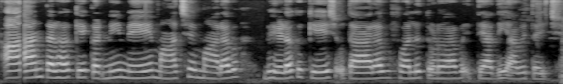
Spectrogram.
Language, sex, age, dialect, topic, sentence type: Maithili, female, 56-60, Southern/Standard, agriculture, statement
